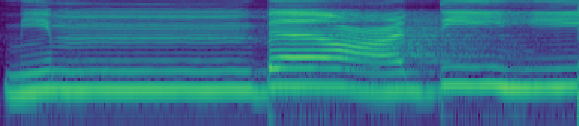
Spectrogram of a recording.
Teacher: Dan huruf setelahnya bukan hamzah, bukan a ataupun i ataupun u. Maka ha damirnya dipanjangkan dua harakat. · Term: mad silah qosirah, mad silah qasirah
